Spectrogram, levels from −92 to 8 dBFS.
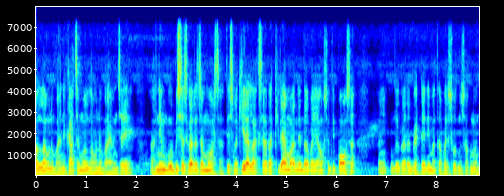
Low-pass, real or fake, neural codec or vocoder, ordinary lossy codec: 7.2 kHz; real; none; none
